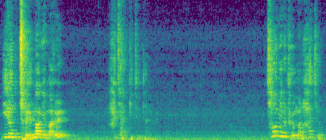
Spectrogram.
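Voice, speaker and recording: A man's voice: very high-pitched, wildly swooping pitch, moderate pace, a little mellow, slight background noise. A man preaching a sermon as pastor, emphatic, repeating his phrases and asking rhetorical questions. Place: church sanctuary. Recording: roomy, distant church recording.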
